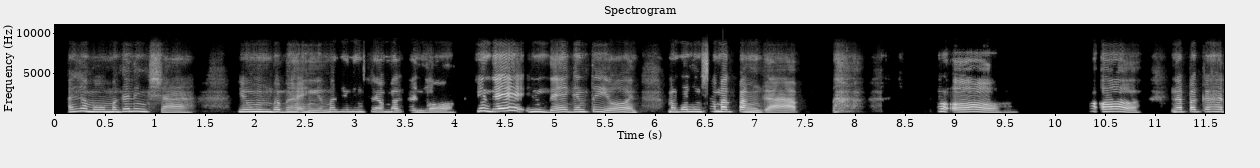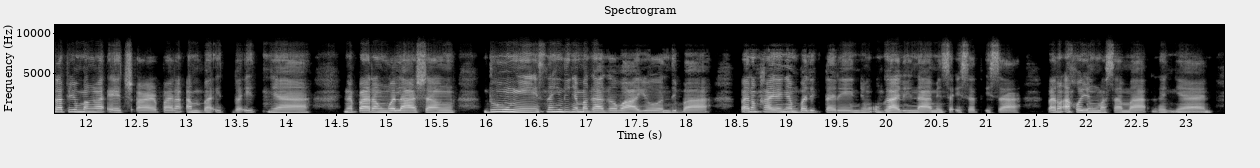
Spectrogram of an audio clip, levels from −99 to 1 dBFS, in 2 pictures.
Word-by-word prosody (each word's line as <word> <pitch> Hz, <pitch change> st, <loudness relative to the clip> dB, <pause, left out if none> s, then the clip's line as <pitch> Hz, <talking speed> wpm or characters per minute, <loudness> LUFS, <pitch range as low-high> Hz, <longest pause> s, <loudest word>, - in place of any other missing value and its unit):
Alam 300 Hz, 0 st, +2 dB
mo 270 Hz, -, +4 dB
magaling 295 Hz, +2 st, +2 dB
siya. 220 Hz, -2 st, -3 dB, 0.5 s
Yung 275 Hz, 0 st, +6 dB
babaeng 245 Hz, -4 st, +1 dB
yun -, -, -3 dB
magaling 255 Hz, 0 st, -2 dB
siya 240 Hz, -1 st, -2 dB
mag 230 Hz, 0 st, 0 dB
ano. 215 Hz, 0 st, -1 dB, 0.2 s
Hinde! 330 Hz, -2 st, +4 dB, 0.3 s
Hinde, 255 Hz, -5 st, +2 dB
gan'to 265 Hz, +2 st, -1 dB
yun, 230 Hz, -1 st, +1 dB, 0.3 s
magaling 270 Hz, +2 st, +1 dB
siya 295 Hz, +2 st, -4 dB
magpanggap. 215 Hz, -7 st, +4 dB, 1.4 s
Oo. 250 Hz, -4 st, +4 dB, 1.1 s
Oo! 295 Hz, -2 st, +6 dB, 0.4 s
Na 255 Hz, -, +2 dB
'pagka 270 Hz, +1 st, 0 dB
harap 265 Hz, -3 st, 0 dB
yung 250 Hz, -1 st, -1 dB
mga 230 Hz, -1 st, -1 dB
HR 195 Hz, -2 st, -3 dB
parang 210 Hz, +1 st, -1 dB
ang 210 Hz, -3 st, -3 dB
bait-bait 200 Hz, +3 st, -9 dB
niya, 195 Hz, -1 st, -1 dB, 0.4 s
na 215 Hz, -, -3 dB
parang 215 Hz, 0 st, +3 dB
wala 215 Hz, -2 st, +3 dB
siyang 200 Hz, -1 st, -2 dB, 0.3 s
dungis 245 Hz, -2 st, +1 dB
na 260 Hz, -, 0 dB
hindi 255 Hz, -2 st, +1 dB
niya 245 Hz, -, -1 dB
magagawa 220 Hz, -4 st, +1 dB
'yon 200 Hz, 0 st, -5 dB
'di -, -, -8 dB
ba? 170 Hz, 0 st, -2 dB, 0.3 s
Parang 235 Hz, +2 st, 0 dB
kaya 240 Hz, -1 st, +2 dB
niyang 235 Hz, -2 st, -1 dB
baliktarin 200 Hz, -3 st, -5 dB
yung -, -, -11 dB
ugali 195 Hz, -2 st, +1 dB
namin 180 Hz, 0 st, -2 dB
sa -, -, -8 dB
isa't-isa, 175 Hz, -1 st, -7 dB, 0.3 s
parang 210 Hz, +2 st, -1 dB
ako 230 Hz, 0 st, 0 dB
yung 210 Hz, -2 st, -2 dB
masama, 170 Hz, -4 st, -4 dB
ganyan. 80 Hz, -, -8 dB
225 Hz, 145 wpm, -23 LUFS, 200-255 Hz, 1.4 s, Yung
